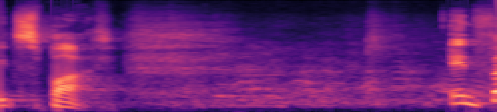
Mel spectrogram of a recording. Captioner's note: laughter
